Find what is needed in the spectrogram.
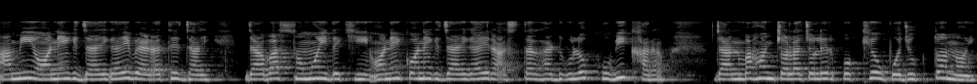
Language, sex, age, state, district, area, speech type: Bengali, female, 30-45, West Bengal, Nadia, rural, spontaneous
